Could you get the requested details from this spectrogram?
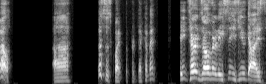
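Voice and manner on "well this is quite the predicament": low mutter under the breath. Game master voicing a character latched onto the ceiling, muttering to himself. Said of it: "he mutters to himself".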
